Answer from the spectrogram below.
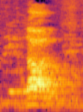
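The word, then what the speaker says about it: doll: और यहाँ पर सिंगल एल का उच्चारण हो रहा है और एक एल साइलेंट हो गया, हुआ नहीं हुआ?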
